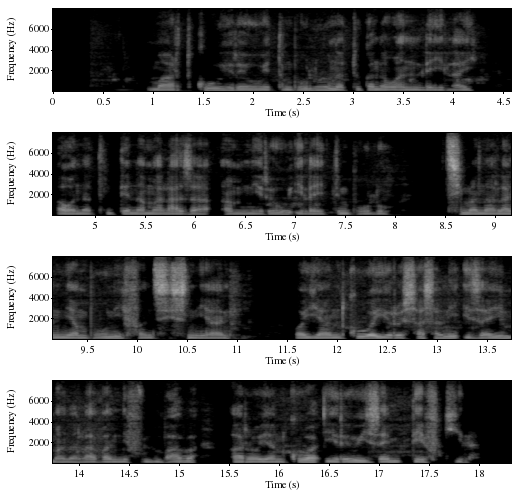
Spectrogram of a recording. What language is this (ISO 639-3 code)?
mlg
